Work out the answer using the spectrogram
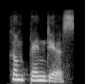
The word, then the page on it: compendious: Indian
